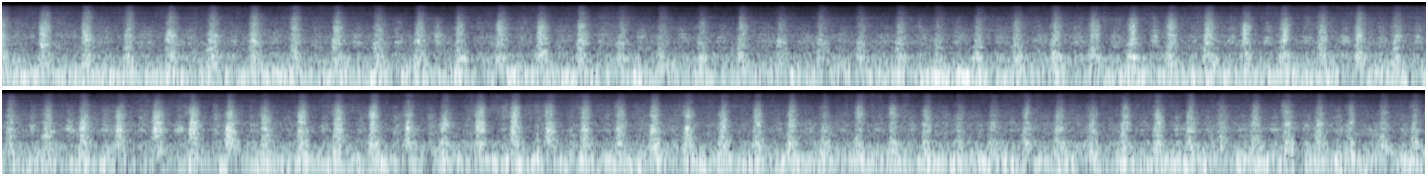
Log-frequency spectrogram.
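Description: Steam locomotive working along at speed, its exhaust chuffing in a steady rhythm of about two beats a second, heard from a carriage over the low rumble of the train running on the rails.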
